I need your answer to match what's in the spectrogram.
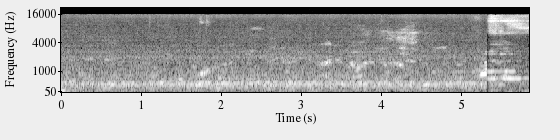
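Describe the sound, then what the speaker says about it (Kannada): A passenger train heads out toward Haveri at dusk, its low rolling rumble steady and continuous from inside the carriage, with faint background noise and a brief rattle near the end. "ಇವಾಗ ಟ್ರೈನು ಹಾವೇರಿ ಕಡೆ ಹೊರಡ್ತಾ ಇದೆ"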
